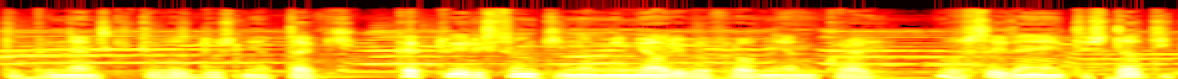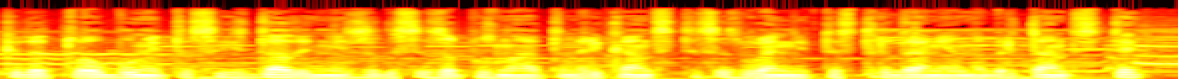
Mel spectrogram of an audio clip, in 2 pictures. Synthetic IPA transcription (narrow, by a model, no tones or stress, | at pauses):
t̪əpɾinɛmski̥t̪ɛvɐzd̪uʃniɐt̪ak̟ʲi̥kak̚t̪oiɾisuŋkinɐminʲɔɾivɐfɾɔd̪niɐmʊkɾaj | vɐfsəɛd̪ʲinɛnit̪ɛʃt̪at̪ikɐd̪ɛt̪oɐlˠbumit̪ɛsəizd̪ad̪ɛnizɐd̪ɐsɛzɐpoznajət̪ɐmɛɾikant̪si̥t̪ɛsɐsvoɛnːit̪ɛst̪ɾɐd̪aniənɐbɾit̪ant̪si̥t̪ɛ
